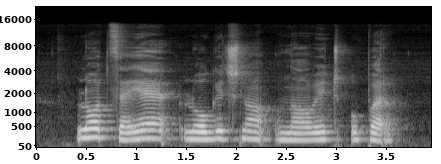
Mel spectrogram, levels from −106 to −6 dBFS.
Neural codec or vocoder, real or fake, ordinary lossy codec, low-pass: none; real; none; 14.4 kHz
